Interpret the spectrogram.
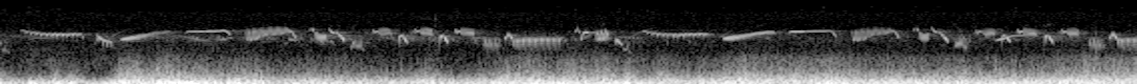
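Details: In Latvia, a Eurasian skylark pours out an unbroken stream of high, rapid warbling and twittering notes over a steady low rumble of wind.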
